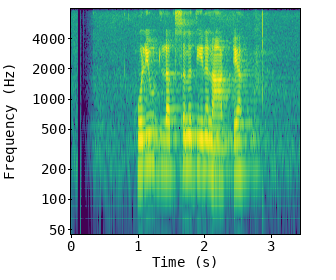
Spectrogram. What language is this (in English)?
Sinhala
